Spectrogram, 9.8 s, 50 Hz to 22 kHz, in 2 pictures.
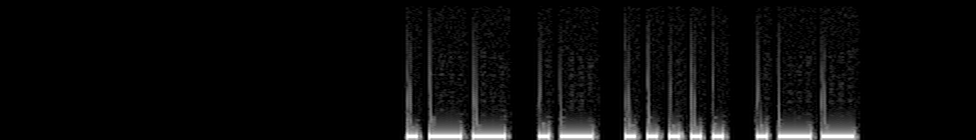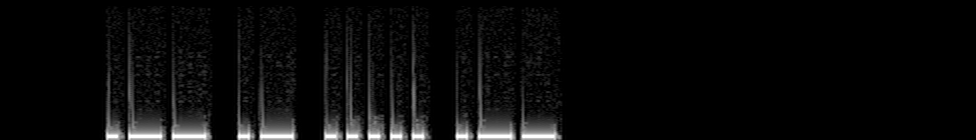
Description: Morse code, heard as a keyed tone, about 22 wpm, 700 Hz. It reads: WA5W WA5W
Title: USA Call Signs - 4 Characters - Repeated 2x - 22wpm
